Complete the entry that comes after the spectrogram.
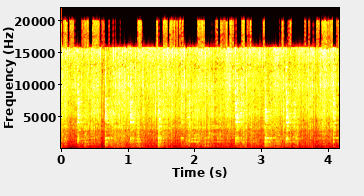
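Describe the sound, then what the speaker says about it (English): Chopped ginger and garlic sizzle and spatter in a hot wok while being stirred, a dense crackling hiss with scraping stir strokes, close and with no talking. "So just give it a quick stir fry."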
